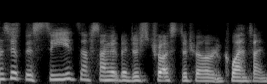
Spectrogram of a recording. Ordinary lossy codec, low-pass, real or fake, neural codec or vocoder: MP3, 48 kbps; 7.2 kHz; fake; codec, 16 kHz, 0.5 kbps, FreqCodec, larger model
